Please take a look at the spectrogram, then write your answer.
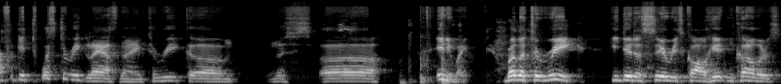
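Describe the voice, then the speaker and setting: Speaking at a fairly slow pace, a man uses a plain, everyday voice. His pitch varies in an ordinary way. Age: 60s. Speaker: community talk show host. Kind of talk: casual interview chat.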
